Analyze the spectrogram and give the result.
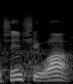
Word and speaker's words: Qin Shi Huang: Xin Shi Huang? What? Did I say it right? Yes. Can you say it? Xin Shi Huang. Okay, Xin Shi Huang.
